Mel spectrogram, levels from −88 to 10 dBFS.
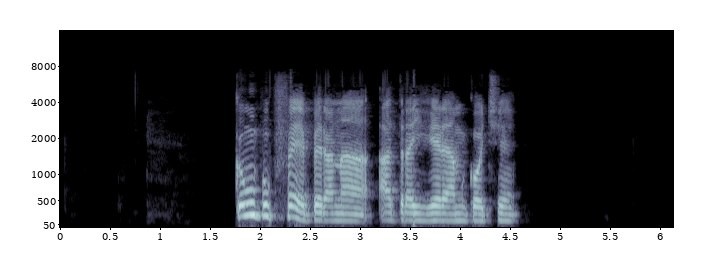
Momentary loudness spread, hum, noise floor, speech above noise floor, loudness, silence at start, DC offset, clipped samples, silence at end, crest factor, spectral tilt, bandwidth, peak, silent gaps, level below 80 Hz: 10 LU; none; under -90 dBFS; over 75 dB; -15 LUFS; 1.75 s; under 0.1%; under 0.1%; 1.55 s; 18 dB; -7 dB/octave; 7 kHz; 0 dBFS; none; -54 dBFS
